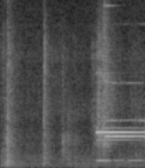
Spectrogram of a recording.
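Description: Two faint clicks, then about one and a half seconds in a single note struck on a glockenspiel, ringing on.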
